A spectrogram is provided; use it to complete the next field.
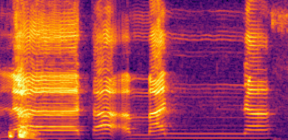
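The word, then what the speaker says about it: لا تأمنا: Qalu la ta'manna. La ta'manna. Man kan dengung. La ta'manna. Ketika kita sebut man, bibir ke depan.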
